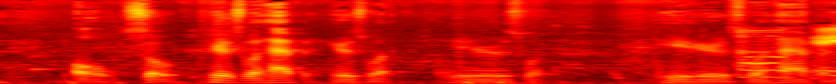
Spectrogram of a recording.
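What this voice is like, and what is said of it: Usual voice. Nothing is said of it.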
